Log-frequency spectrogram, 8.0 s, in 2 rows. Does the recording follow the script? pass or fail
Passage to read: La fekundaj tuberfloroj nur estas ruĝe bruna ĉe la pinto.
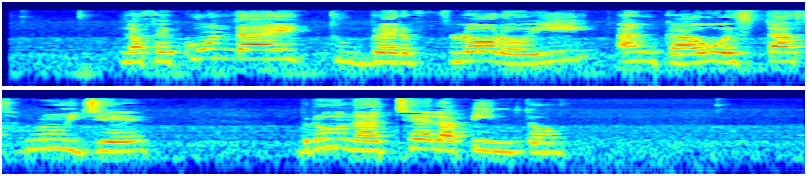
fail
